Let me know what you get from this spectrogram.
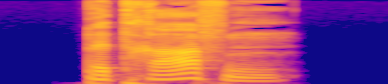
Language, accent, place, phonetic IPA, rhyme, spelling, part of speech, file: German, Germany, Berlin, [bəˈtʁaːfn̩], -aːfn̩, betrafen, verb, De-betrafen.ogg
- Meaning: first/third-person plural preterite of betreffen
